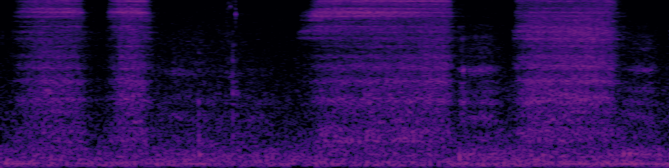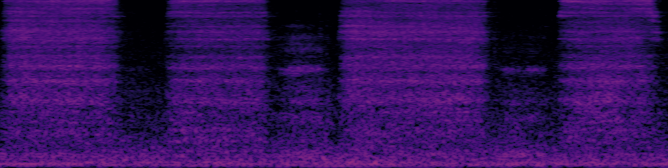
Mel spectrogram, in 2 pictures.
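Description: Faint puffs of breath blown through a plastic drinking straw to push wet acrylic pour paint across a canvas: about eight soft hissing puffs, roughly one a second.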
